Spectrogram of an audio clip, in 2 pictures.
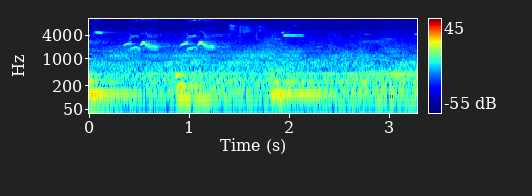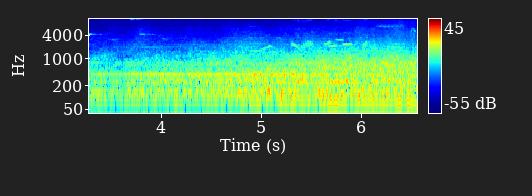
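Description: Car-carrier semi-truck driving on a highway: a steady engine drone with road noise that grows louder toward the end as it comes closer. Birds chirp now and then over it.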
